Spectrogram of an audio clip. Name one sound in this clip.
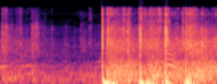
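A pump-action shotgun fires.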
